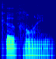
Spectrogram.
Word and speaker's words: KuCoin: No, it's pronounced KuCoin.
